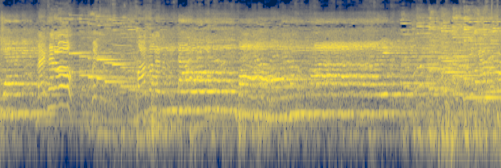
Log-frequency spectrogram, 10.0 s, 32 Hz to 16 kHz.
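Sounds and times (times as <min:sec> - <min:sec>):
sustained instrumental melody: 0:01.0 - 0:04.8, 0:07.8 - 0:10.0.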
